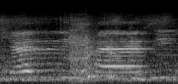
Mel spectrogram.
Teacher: لان السين مكسوره استعجلت على كسر السين فاصبح الحاء عندك فيها تقليل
